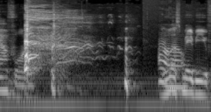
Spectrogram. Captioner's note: laughs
